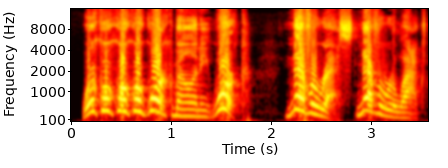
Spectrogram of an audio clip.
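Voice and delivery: loud, high barking taskmaster; harsh dictator voice. Retold or imitated. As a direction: shout orders like a tyrant. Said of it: "this violent little dictator inside of me".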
